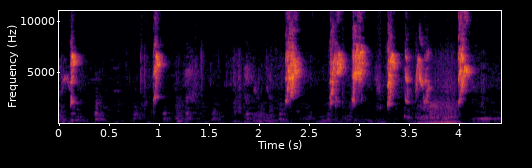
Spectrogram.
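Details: Lovebirds feeding and flying inside a large aviary give sharp, high, clipped chirps in spaced bursts, some doubled, with brief rustling near the end.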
